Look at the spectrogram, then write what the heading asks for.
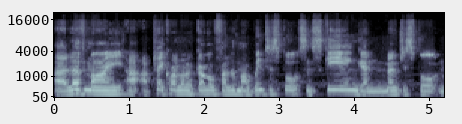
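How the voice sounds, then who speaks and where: He speaks with an English accent at a moderate pace. The man's pitch sits in the medium range. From England. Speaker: referral marketing entrepreneur. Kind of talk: casual interview. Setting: home office, video call.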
